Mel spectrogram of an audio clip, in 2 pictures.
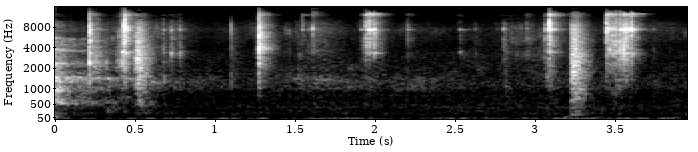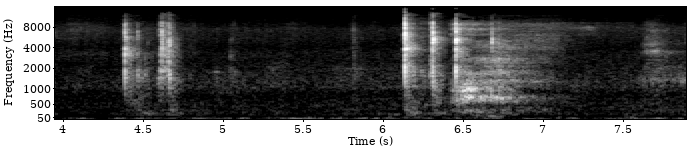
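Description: Light, scattered metallic clicks and clinks of small tools and parts being handled while a motorcycle clutch lever and its cable are fitted and adjusted on the handlebar.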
